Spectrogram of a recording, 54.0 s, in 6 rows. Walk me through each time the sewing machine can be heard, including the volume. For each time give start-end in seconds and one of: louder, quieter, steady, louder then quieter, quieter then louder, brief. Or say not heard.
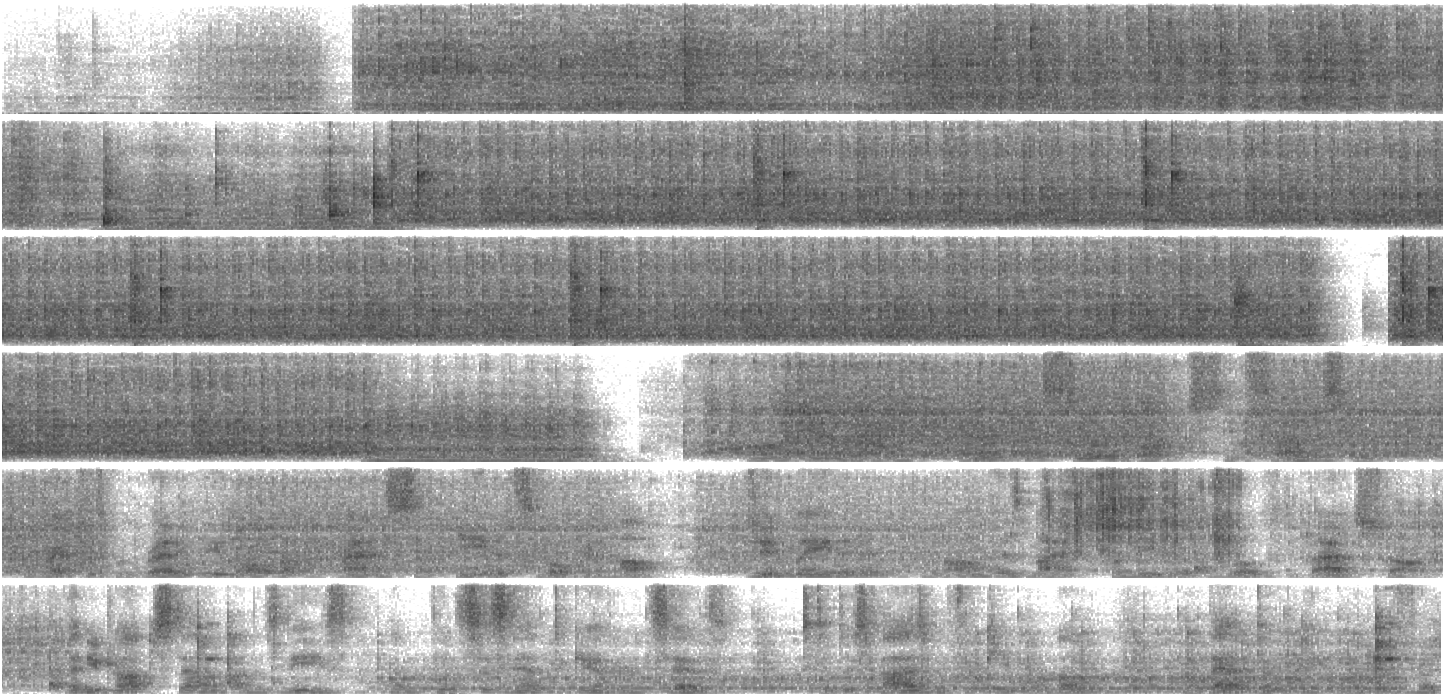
0.0-53.9 quieter.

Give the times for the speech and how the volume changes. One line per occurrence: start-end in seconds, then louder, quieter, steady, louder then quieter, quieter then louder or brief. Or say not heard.
31.6-53.9 steady.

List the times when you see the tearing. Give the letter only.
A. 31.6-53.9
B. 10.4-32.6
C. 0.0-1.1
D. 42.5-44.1
D.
